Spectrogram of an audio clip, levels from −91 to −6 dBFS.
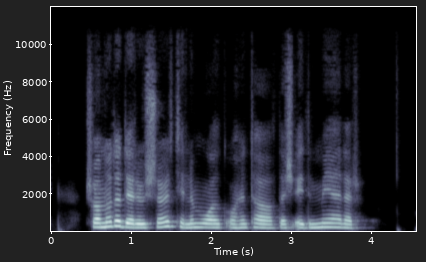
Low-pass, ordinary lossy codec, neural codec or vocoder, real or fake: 10.8 kHz; AAC, 48 kbps; codec, 24 kHz, 0.9 kbps, WavTokenizer, large speech release; fake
